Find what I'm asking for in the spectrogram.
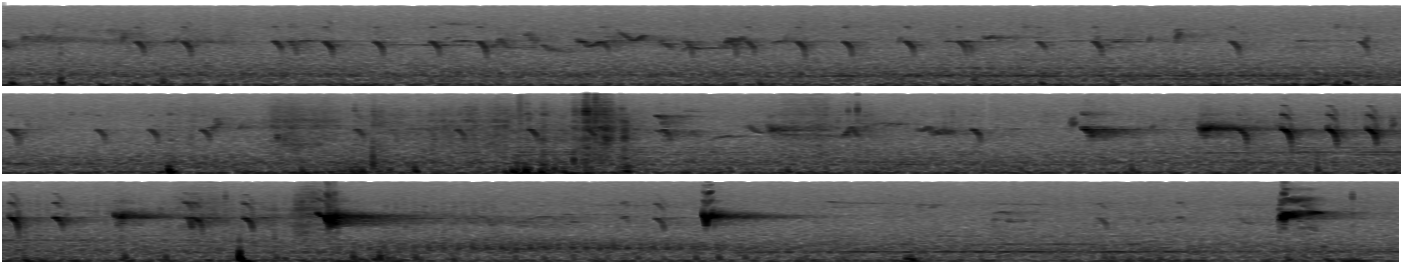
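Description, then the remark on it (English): A wild bird calls repeatedly from the trees with short, high chirps in uneven bursts, a few sharper notes standing out over a steady low outdoor hiss; no one speaks. “Here's one of the birds.”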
